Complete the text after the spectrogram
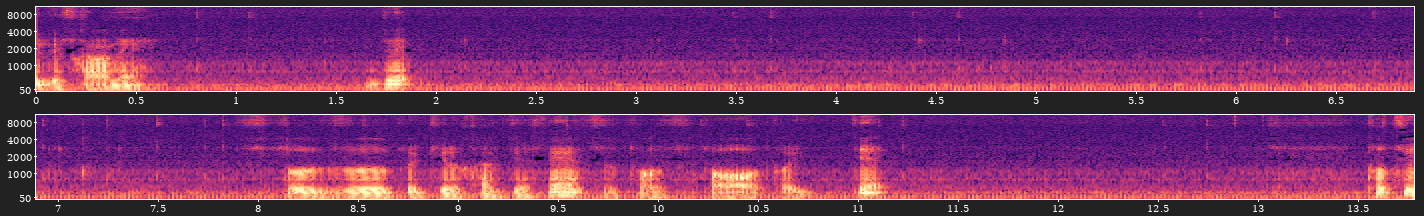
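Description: An elderly man speaks calmly into a microphone, heard close up.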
